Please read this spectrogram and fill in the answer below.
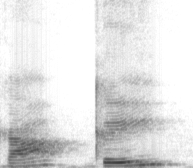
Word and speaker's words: cadeira: eu vou falar cadeira eu vou falar em três partes cadeira Qual que é a sílaba mais forte a segunda como que eu faço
